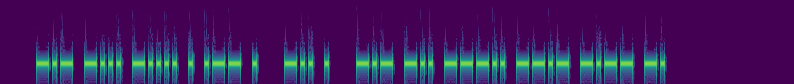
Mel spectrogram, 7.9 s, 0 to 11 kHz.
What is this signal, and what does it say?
Morse code, heard as a keyed tone, about 30 wpm, 700 Hz. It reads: KB6EWE DE KD8QYN
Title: USA Callsign DE Callsign - 6 Characters - 30wpm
